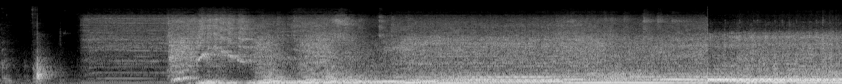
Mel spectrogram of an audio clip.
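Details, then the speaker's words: Gen 1 HEMI engine on a dyno with a non-original starter and flywheel setup: starter whirs, then a loud, shaking, coarse roar; excessive noise and vibration not present in earlier tests, linked to starter adjustments. "besides the start of going a noisy coming a lot of noise out of it a lot of vibration there's a lot of vibration"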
